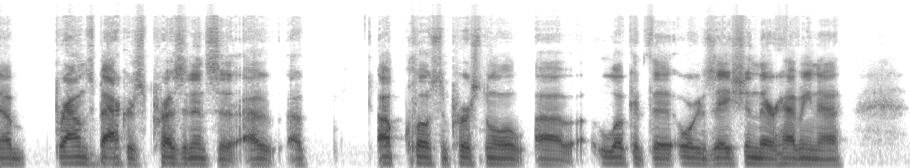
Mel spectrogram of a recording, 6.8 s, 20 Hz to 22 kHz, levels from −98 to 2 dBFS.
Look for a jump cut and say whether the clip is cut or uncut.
uncut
